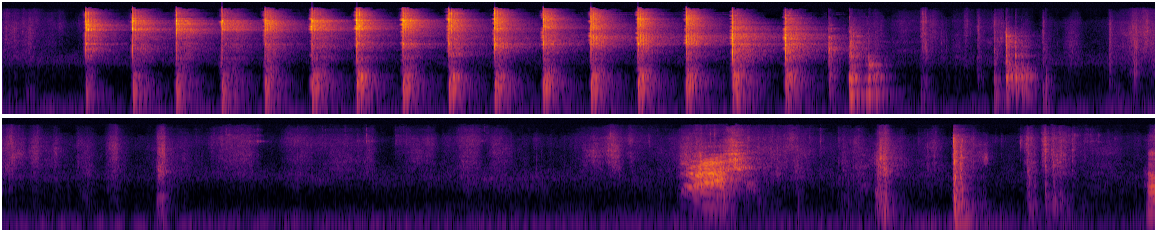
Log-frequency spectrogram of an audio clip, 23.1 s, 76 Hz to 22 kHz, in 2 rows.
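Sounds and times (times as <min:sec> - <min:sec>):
hammer tapping steel gear: 0:00.8 - 0:08.2.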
